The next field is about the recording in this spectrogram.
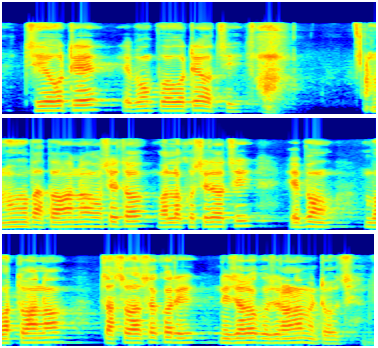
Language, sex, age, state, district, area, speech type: Odia, male, 45-60, Odisha, Dhenkanal, rural, spontaneous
